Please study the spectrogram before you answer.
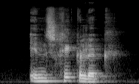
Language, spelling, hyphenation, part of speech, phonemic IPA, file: Dutch, inschikkelijk, in‧schik‧ke‧lijk, adjective, /ɪnˈsxɪ.kə.lək/, Nl-inschikkelijk.ogg
- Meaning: accommodating; acquiescent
